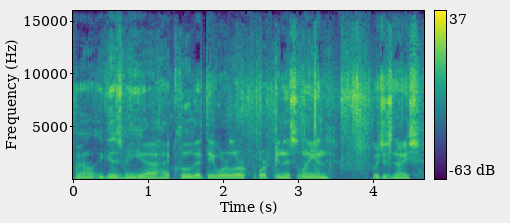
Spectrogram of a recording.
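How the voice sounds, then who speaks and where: A hoarse man with a Western New York accent talks his way through a cold outdoor hunt, his low, dark voice gravelly and worn from a cold. He rambles with fillers and gets excited over each find. Faint outdoor noise sits behind him. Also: normal speed. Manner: rambling, enthusiastic about finds, many fillers. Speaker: metal detecting vlogger. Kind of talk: casual narration while detecting outdoors. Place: outdoors in a snowy old park.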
